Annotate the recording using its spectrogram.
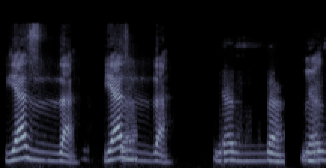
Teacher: kalau sukun kan berarti zainya ada dua ya zai sukun yang pertama nah itu yang sofirnya lebih jelas ee dibandingkan ketika zainya sudah berharakat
